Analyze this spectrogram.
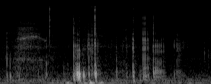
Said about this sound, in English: Let me take a sip.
